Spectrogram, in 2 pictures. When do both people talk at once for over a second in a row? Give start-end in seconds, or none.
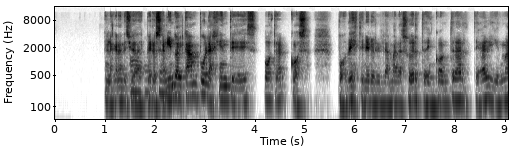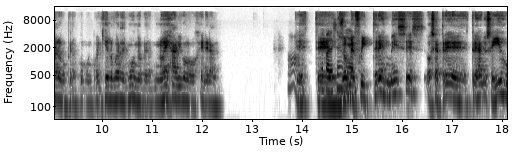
13.8-15.1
